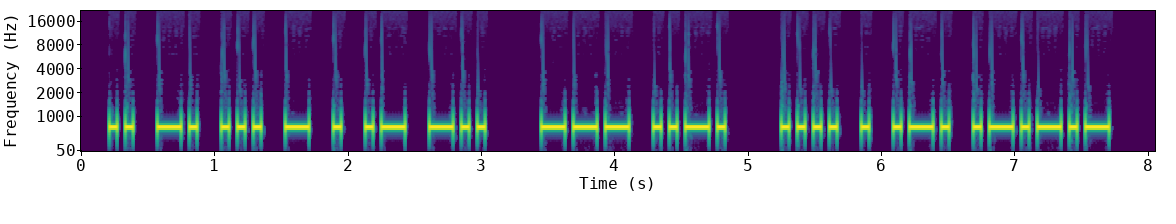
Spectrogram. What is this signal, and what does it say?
Morse code, heard as a keyed tone, about 21 wpm, 700 Hz. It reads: INSTEAD OF HER.
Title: Sentences from Top 1000 Words - Review Part 4 - 20wpm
